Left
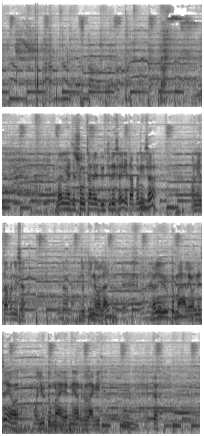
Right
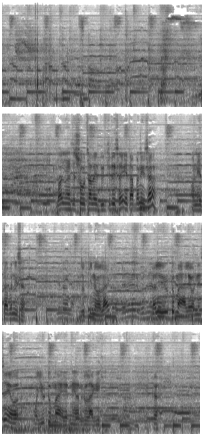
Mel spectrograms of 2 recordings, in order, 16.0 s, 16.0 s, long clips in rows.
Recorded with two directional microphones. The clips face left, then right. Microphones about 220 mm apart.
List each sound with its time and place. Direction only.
5.1 s speech: 5° left (ahead or behind); by 8.5 s 20° right (ahead or behind)
9.6 s speech: 5° right (ahead or behind)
